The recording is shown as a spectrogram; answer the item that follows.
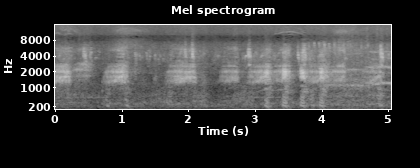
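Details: Hybrid mallard ducks, a pair kept in a backyard, giving a run of harsh nasal quacks in short bursts, several close together, with faint background hiss.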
